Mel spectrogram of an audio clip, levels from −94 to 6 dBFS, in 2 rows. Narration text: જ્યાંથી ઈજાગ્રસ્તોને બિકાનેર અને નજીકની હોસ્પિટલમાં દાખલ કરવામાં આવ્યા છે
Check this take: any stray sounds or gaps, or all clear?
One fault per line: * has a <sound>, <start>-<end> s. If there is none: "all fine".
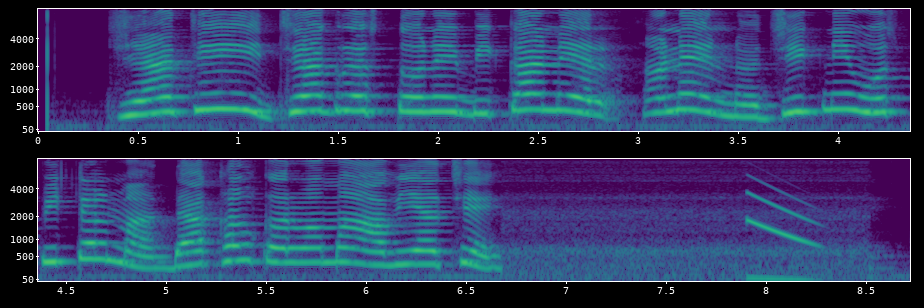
* has a chirp, 7.9-8.3 s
